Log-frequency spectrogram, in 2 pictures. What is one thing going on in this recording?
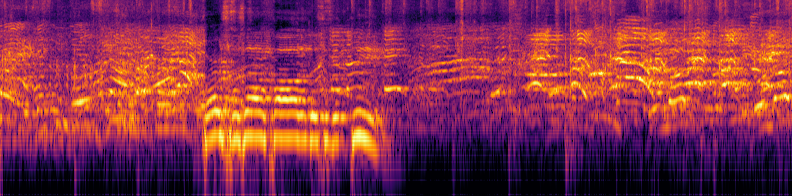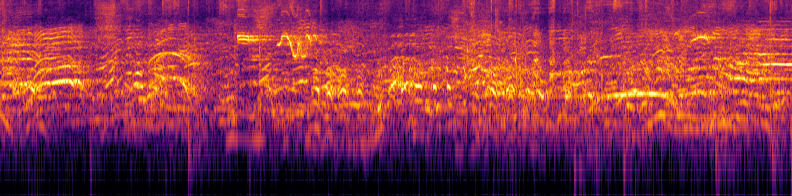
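A crowd of children and young people shouts and chatters outdoors.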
